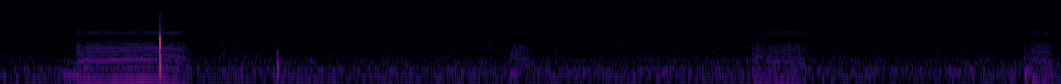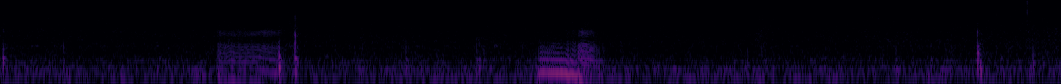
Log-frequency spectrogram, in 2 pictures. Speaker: yall want to see something funny a cat who snores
